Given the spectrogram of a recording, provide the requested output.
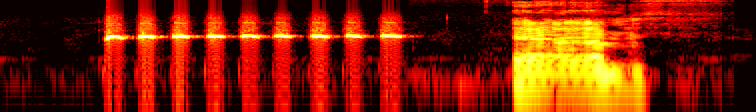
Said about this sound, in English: And now, the European song thrush, who usually sings in pairs from the tops of the trees.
